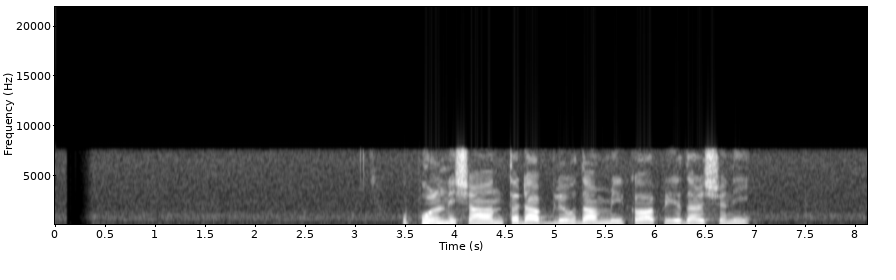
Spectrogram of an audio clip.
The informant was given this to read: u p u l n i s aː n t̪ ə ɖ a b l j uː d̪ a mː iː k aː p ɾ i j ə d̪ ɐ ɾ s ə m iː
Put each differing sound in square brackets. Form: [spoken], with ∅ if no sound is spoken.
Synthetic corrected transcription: u p u l n i [ʃ] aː n t̪ ə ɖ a b l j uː d̪ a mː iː k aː p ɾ i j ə d̪ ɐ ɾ [ʃ] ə [n] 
